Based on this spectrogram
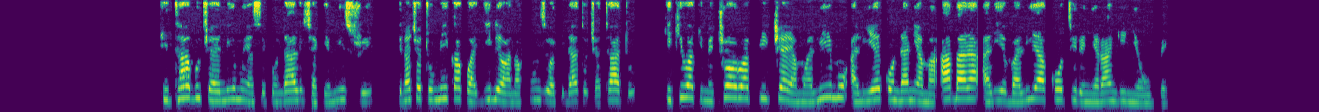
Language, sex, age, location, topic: Swahili, female, 25-35, Dar es Salaam, education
